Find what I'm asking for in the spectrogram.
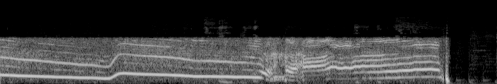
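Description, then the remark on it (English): A man calling in to the Kevin and Bean show line imitates a police siren with his mouth, holding a loud, wavering wail with rising and falling pitch for several seconds before cutting off abruptly near the end. “Some sort of police siren noise with his mouth.”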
